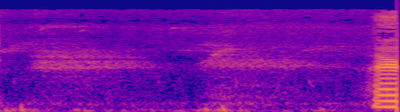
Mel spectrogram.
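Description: Near silence: faint outdoor ambience in a pause, then a man's voice begins near the end.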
